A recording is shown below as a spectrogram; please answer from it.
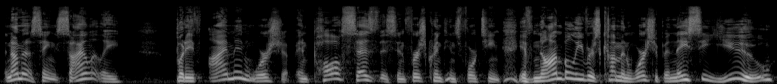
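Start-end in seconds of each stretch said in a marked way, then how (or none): none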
